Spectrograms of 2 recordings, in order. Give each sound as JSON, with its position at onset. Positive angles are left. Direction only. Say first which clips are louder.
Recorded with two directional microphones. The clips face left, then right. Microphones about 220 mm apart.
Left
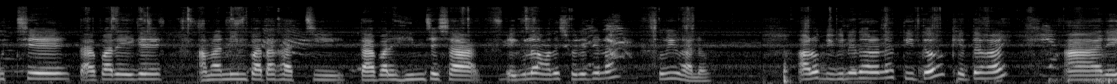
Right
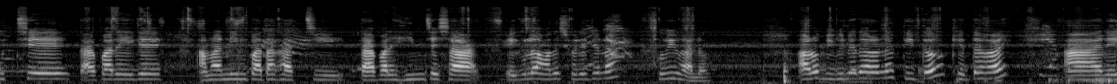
{"t": 0.0, "sound": "speech", "louder": "left 9 dB", "side_deg": 25}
